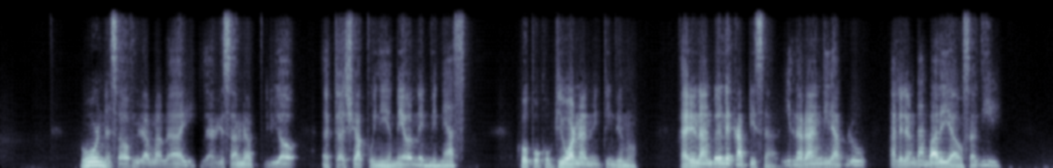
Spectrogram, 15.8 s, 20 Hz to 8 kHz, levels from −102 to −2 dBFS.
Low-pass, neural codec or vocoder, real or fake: 7.2 kHz; codec, 16 kHz, 0.5 kbps, X-Codec, HuBERT features, trained on balanced general audio; fake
